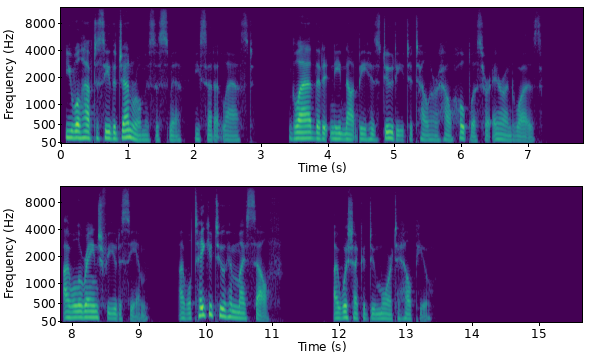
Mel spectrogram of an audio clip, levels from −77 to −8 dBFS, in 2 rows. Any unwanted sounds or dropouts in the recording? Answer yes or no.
no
